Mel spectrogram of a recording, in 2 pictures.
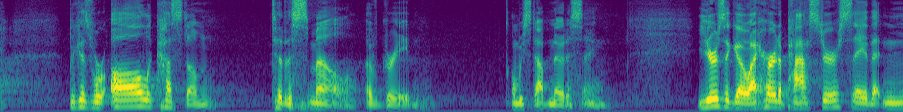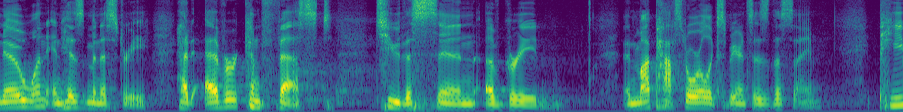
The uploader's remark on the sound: at Trinity Church, Puerto Rico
